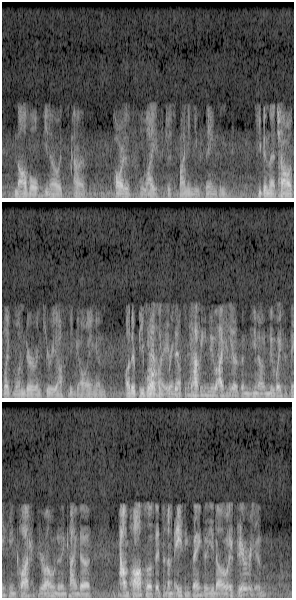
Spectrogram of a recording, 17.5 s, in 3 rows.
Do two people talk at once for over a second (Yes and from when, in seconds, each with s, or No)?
Yes, from 8.6 s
